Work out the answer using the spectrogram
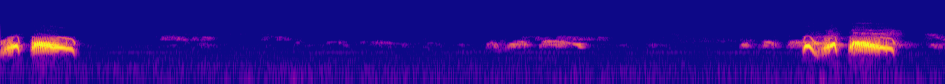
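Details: Caged-style lure cooing of a spotted dove, called thúc bổi, to provoke wild doves. Two full phrases eight seconds apart, each a brief wavering pair and a falling coo, with faint low mutters between.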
